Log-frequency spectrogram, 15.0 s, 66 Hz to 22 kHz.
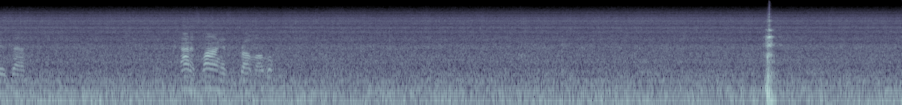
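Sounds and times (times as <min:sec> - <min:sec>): sharp knock: 0:12.8 - 0:13.2.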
